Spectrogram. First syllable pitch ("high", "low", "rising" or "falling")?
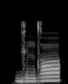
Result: low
